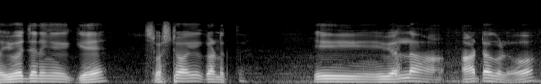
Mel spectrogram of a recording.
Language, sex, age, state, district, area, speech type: Kannada, male, 18-30, Karnataka, Bellary, rural, spontaneous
